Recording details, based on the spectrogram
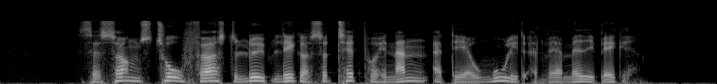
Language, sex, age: Danish, male, 33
